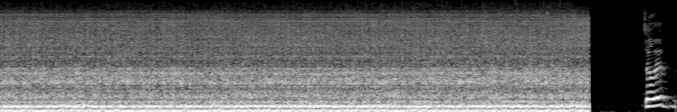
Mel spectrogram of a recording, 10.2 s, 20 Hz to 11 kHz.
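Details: 2001 Jimco Class 1 desert buggy, odd-fire Chevy V6, idle after cold start following oil change and rebuilt oil pump: even steady low uneven-fire rumble, no knocks or ticks, before shutdown; healthy.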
